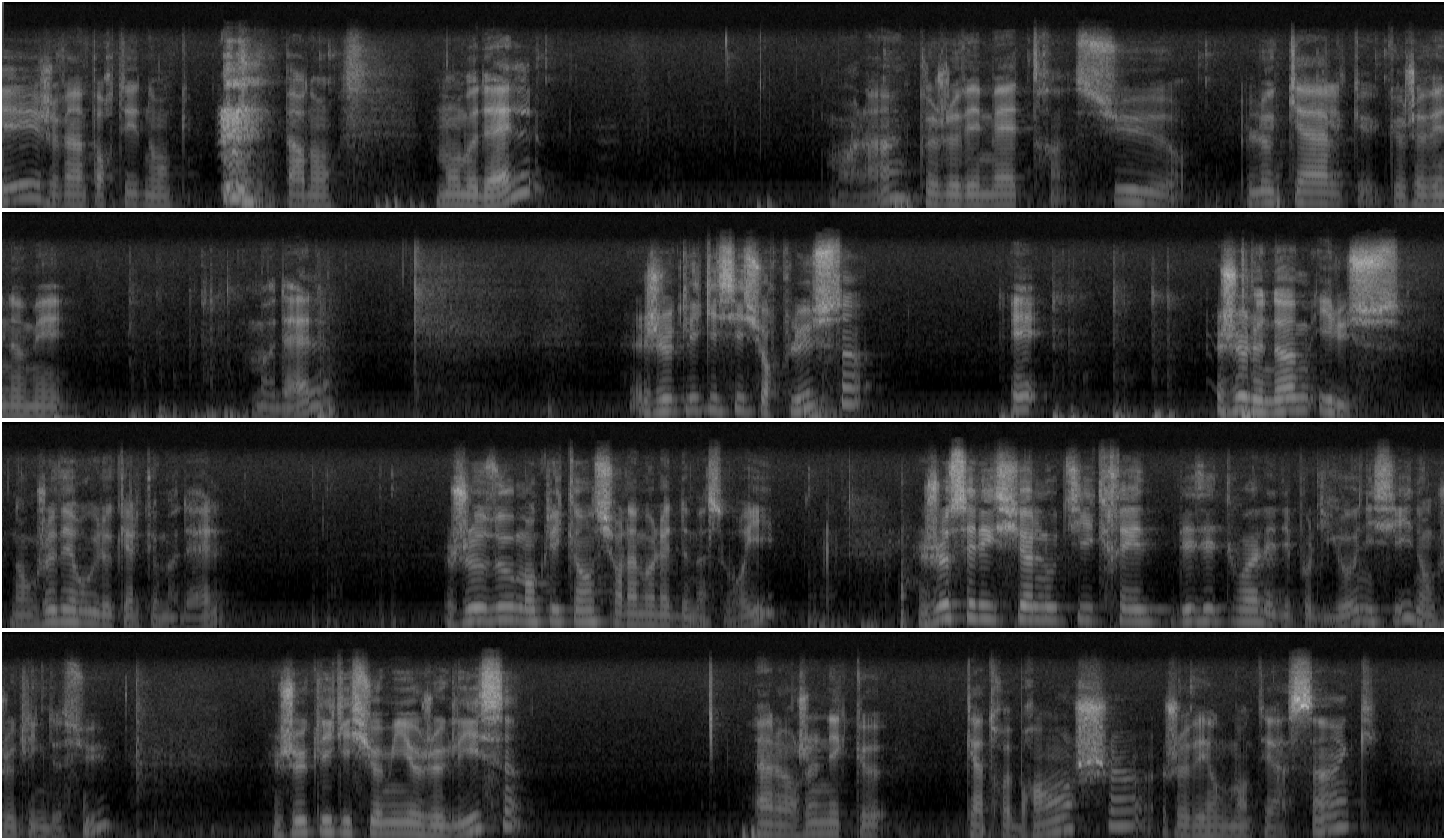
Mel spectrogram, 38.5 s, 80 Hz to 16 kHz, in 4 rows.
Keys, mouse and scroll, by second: 2.2 click, 3.7 click, 5.0-6.5 drag, 7.0 click, 8.1 click, 9.2 click, 10.4-11.5 typing, 14.8 click, 16.1-17.9 typing, 18.0 Return, 19.7 click, 21.4-22.4 middle drag, 22.5 middle click, 23.4 middle click, 24.3 middle click, 29.1 click, 31.0-34.2 drag, 36.8 click.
